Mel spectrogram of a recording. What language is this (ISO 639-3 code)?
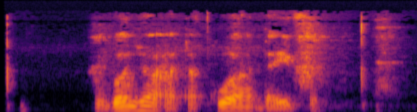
swa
